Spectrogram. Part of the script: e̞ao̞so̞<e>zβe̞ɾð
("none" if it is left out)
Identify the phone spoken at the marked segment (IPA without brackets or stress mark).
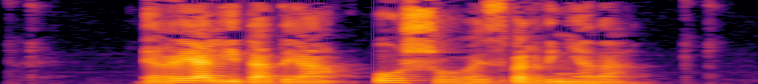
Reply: e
